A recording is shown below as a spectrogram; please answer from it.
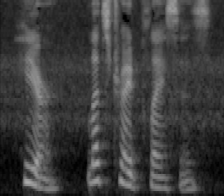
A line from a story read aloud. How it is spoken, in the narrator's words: John says, his voice light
